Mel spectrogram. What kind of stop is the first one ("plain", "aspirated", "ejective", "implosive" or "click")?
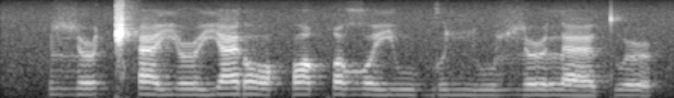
click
